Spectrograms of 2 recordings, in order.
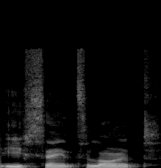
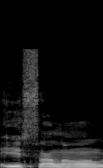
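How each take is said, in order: First: The name is said with English pronunciation. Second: The name is said with French pronunciation. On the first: The speaker calls it wrong. "We don't say" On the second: The speaker calls it right. "We say"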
